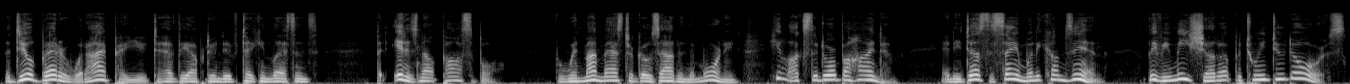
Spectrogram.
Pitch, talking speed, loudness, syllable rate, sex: 160 Hz, 220 wpm, -18 LUFS, 5.8 syllables/s, male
